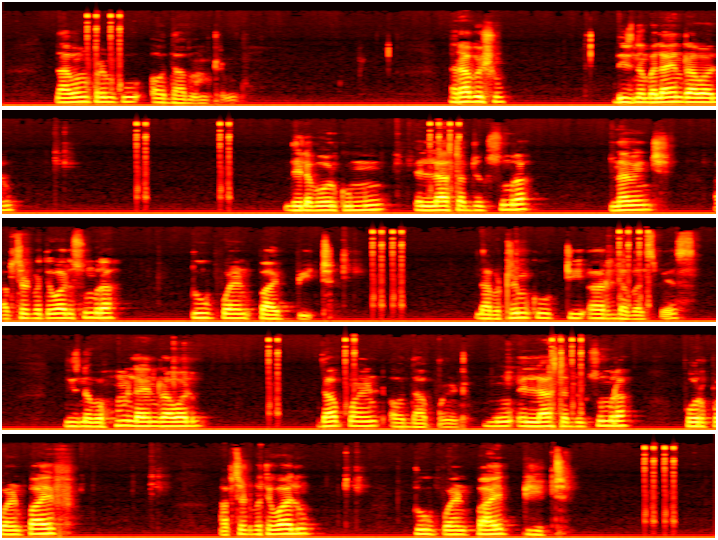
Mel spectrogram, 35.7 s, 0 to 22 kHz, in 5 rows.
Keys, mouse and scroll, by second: 0.0-0.4 scroll down 1, 0.9 click, 1.4-2.1 scroll down 1, 2.1 middle click, 5.3-6.0 scroll up 1, 6.0 k, 7.3 space, 7.6-7.9 scroll up 1, 8.5 click, 10.6 m, 10.8 space, 11.0 l, 11.2 space, 11.4 right click, 11.7 click, 12.8 9, 13.8 o, 14.0 space, 15.3 2, 17.4 space, 18.0 click, 19.4-20.3 typing, 20.4 click, 21.0 scroll down 1, 21.2 middle click, 21.6-22.2 scroll up 1, 22.6 l, 22.8 space, 22.9-23.5 scroll up 1, 24.1 click, 26.0 m, 26.1 space, 26.3 l, 26.5 space, 26.9 right click, 27.1 click, 28.4 typing, 29.6 space, 31.5-32.0 typing, 33.7 space, 33.9 middle click, 35.0 click, 35.5-35.6 scroll down 1.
